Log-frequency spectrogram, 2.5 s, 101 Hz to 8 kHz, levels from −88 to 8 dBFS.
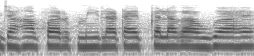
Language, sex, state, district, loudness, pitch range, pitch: Hindi, female, Bihar, Madhepura, -24 LUFS, 215-220 Hz, 220 Hz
